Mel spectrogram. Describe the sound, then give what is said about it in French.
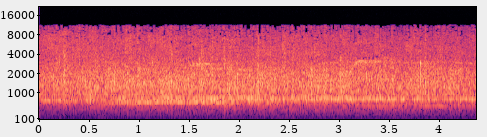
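A church audience applauding during a French-language worship service, a dense, even wash of clapping sustained for the whole stretch. “Est-ce que l'Église peut acclamer?”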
